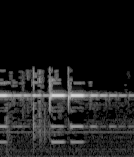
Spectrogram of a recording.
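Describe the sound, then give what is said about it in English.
A mobile phone, left on and plugged in to charge, rings with a short run of bright electronic notes, two or three quick tonal chirps settling into a steady, ringing tone. No one speaks. “I should have remembered not to leave the phone on this week.”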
